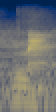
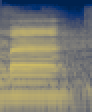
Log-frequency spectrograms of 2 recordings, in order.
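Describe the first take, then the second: First: It is said with the nặng tone. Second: It is said with a level tone. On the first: "yo nang" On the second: "without a tone"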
